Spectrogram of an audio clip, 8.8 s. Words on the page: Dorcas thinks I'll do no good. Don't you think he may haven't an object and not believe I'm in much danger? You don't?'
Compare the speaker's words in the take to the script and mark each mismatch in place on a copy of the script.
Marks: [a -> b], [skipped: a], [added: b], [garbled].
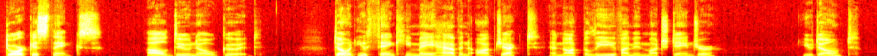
Dorcas thinks I'll do no good. Don't you think he may [haven't -> have] an object and not believe I'm in much danger? You don't?'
